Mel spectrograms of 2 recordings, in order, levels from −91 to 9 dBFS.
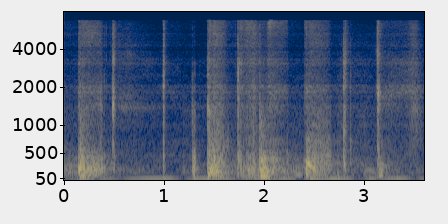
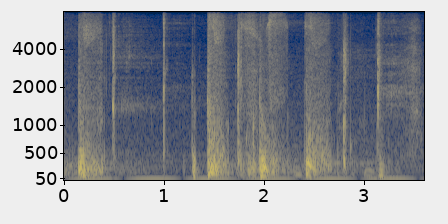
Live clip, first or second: second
